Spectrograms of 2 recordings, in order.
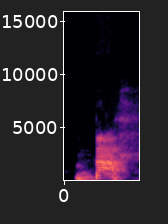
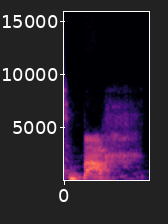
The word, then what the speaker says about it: bath: basic it's basic Baff put your tongue outside this way when you want to pronounce the th Baff not Baff I need to take a bath b a t h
